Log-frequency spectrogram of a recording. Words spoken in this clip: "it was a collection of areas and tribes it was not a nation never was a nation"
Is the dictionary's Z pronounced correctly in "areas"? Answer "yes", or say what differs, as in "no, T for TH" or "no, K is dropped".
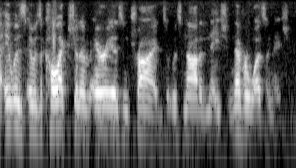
yes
